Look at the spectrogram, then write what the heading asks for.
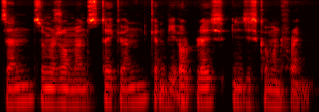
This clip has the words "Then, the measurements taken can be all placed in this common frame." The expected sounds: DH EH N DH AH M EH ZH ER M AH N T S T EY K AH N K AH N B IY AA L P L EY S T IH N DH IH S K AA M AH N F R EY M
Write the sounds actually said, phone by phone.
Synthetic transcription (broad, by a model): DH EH N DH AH M EH ZH ER M AH N T S T EY K AH N K AH N B IY AA L P L EY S IH N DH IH S K AA M AH N F R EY M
